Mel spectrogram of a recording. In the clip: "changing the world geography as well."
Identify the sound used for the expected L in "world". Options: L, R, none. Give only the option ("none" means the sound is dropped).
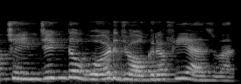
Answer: none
